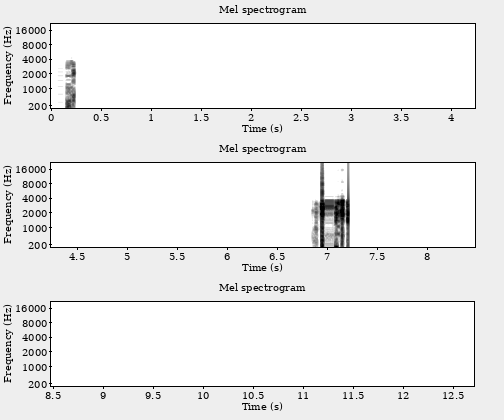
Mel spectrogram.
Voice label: Police North District Tac 1, p25; Raleigh; wake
